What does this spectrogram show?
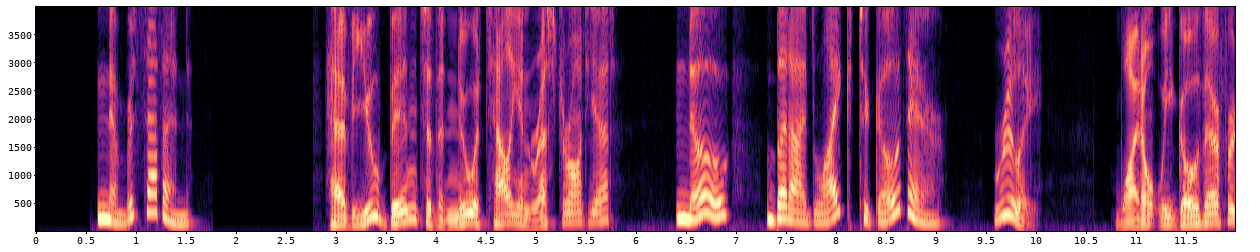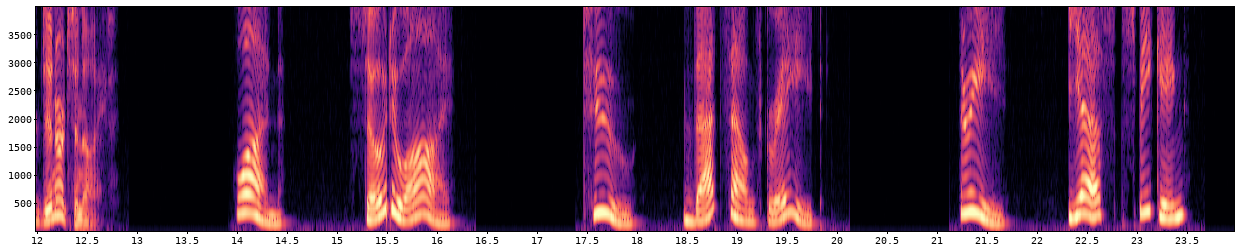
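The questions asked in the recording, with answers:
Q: Really? Why don't we go there for dinner tonight?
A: 2: That sounds great.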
